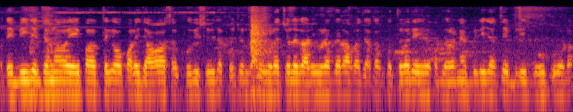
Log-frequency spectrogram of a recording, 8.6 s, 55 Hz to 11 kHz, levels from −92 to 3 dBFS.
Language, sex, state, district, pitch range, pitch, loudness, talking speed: Bengali, male, West Bengal, Kolkata, 120-125 Hz, 125 Hz, -16 LUFS, 210 wpm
